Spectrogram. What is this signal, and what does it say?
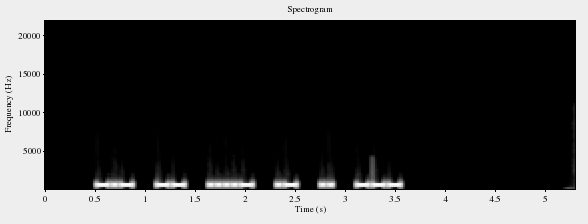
Morse code, heard as a keyed tone, about 30 wpm, spaced as for 22 wpm, 700 Hz. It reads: KM4AIO
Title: USA Call Signs - 6 Characters - 2x Character Spacing - 30wpm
